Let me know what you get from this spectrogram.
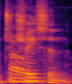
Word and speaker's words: chasten: Chasen. You want to spell it? – C-H-A-S-E-N? – S-T-E-N. Chasten.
